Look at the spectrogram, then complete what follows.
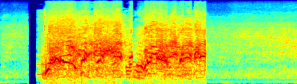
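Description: Loud laughter right at the microphone, so loud it distorts, starting about half a second in and lasting about two and a half seconds before cutting off suddenly.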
